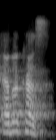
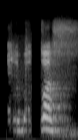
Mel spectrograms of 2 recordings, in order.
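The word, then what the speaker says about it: abacus: করে বলো এটা হবে অ্যাবাকাস অ্যাবাকাস হ্যাঁ অ্যাবাকাস অ্যাবাকাস সি ও এস না সি ইউ এস ইউর উচ্চারণ শর্ট আ শর্ট আ অ্যাবাকাস ঠিক আছে অ্যাবাকাস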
